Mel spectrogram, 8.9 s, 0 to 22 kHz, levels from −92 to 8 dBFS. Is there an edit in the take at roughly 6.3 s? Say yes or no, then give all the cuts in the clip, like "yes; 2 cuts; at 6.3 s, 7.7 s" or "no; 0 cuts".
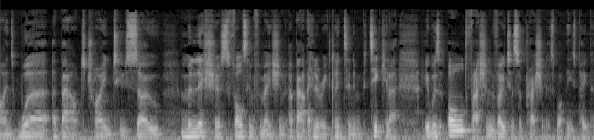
yes; 1 cut; at 6.3 s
